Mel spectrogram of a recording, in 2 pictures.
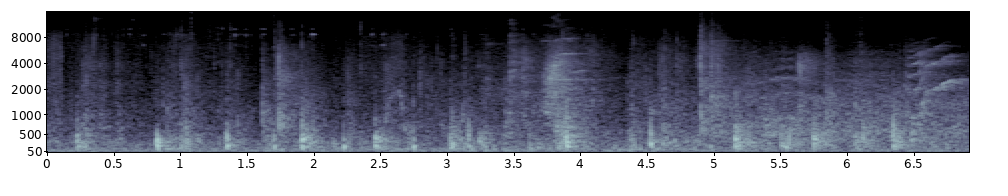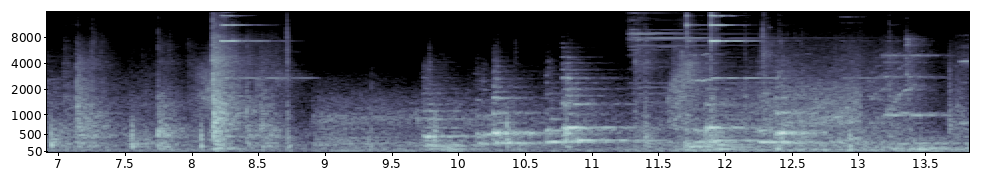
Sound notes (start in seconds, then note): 0.1 footsteps; 4.8 door opens; 7.9 door closes; 8.9 tense music; 11.3 door opens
